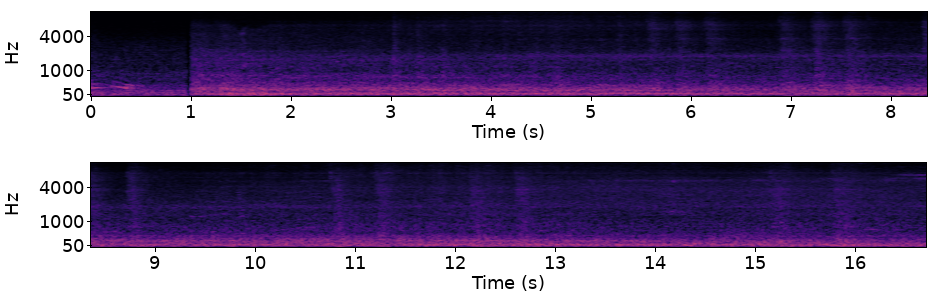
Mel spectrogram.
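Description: A train rolls past close by, rumbling and clattering on the rails.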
